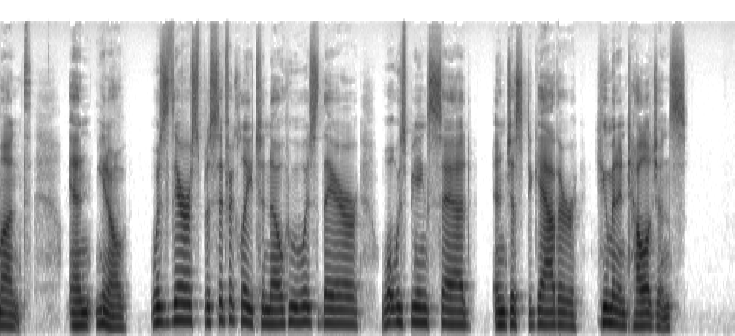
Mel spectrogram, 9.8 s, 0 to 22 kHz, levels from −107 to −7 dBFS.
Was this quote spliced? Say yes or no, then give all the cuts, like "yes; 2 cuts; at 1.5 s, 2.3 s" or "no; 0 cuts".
no; 0 cuts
